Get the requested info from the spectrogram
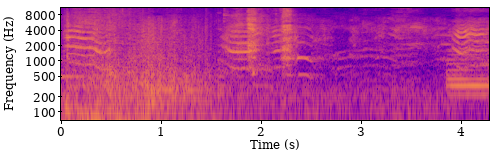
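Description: High, wavering cries from the anime's soundtrack, one at the start and another about one and a half seconds in, then a quieter stretch. A sustained music chord comes in at the very end.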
